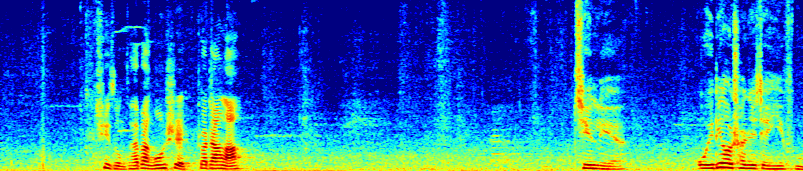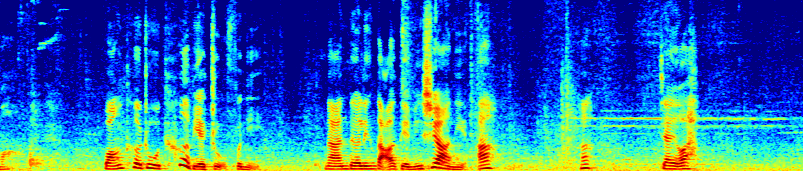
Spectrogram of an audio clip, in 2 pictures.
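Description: A middle-aged woman speaks firmly, nearby.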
